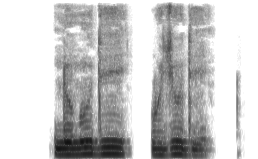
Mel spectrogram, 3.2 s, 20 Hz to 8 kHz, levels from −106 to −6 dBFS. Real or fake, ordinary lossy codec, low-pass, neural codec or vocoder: real; AAC, 48 kbps; 7.2 kHz; none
